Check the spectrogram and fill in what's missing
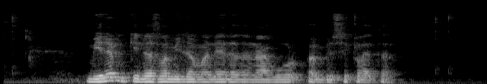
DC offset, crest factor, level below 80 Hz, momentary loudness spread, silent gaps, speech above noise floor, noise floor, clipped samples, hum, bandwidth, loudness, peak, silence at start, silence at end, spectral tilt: under 0.1%; 18 dB; -56 dBFS; 12 LU; none; 38 dB; -59 dBFS; under 0.1%; none; 11.5 kHz; -23 LUFS; -6 dBFS; 0.85 s; 0.9 s; -8.5 dB/octave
